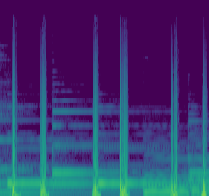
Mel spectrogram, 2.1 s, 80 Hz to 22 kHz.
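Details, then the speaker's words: Normal heart sounds played for comparison with a heart murmur: steady lub-dub heartbeat at about 75 beats a minute, with soft music behind. "वहीं एक normal heart की आवाज क्या होती है ये भी आप सुन सकते"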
